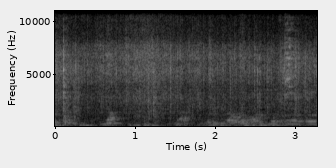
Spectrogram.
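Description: Rice sizzles and fries in a pan while a utensil stirs it, producing a soft, continuous hiss with light scraping, close by and moderately quiet.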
